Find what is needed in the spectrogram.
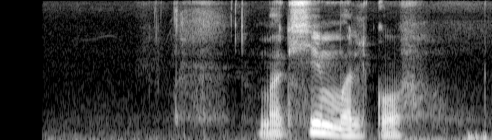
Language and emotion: Russian, sad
